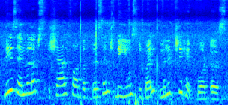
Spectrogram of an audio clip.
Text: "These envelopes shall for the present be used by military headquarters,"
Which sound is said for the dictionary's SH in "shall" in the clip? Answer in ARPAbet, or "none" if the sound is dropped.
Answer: SH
